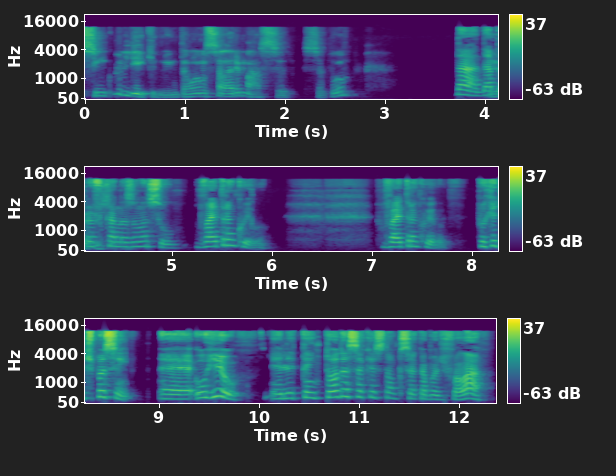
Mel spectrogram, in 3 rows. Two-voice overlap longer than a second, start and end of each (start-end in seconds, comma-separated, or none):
none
